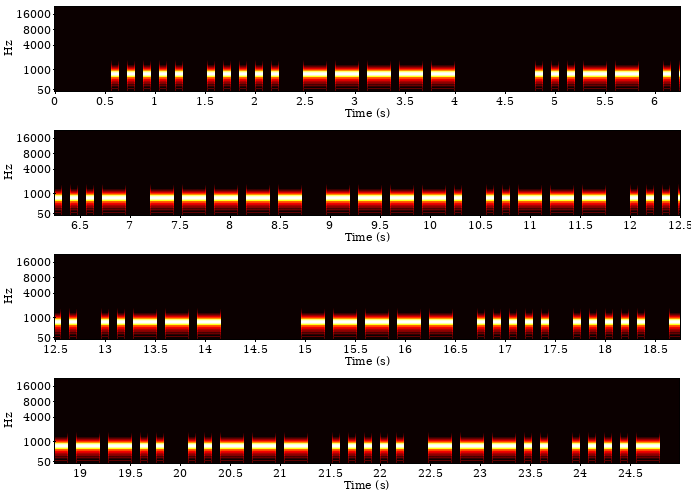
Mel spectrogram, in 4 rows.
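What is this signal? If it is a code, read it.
Morse code, heard as a keyed tone, about 15 wpm, 750 Hz. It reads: 550 3409252 05582584
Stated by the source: Morse code lesson: test on all digits.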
